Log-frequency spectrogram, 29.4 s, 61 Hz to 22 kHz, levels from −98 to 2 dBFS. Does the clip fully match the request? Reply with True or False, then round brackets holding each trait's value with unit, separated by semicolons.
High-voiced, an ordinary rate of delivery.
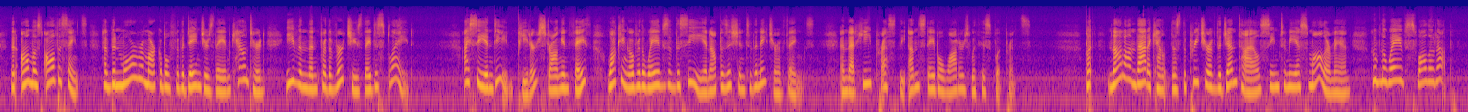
True (230 Hz; 150 wpm)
